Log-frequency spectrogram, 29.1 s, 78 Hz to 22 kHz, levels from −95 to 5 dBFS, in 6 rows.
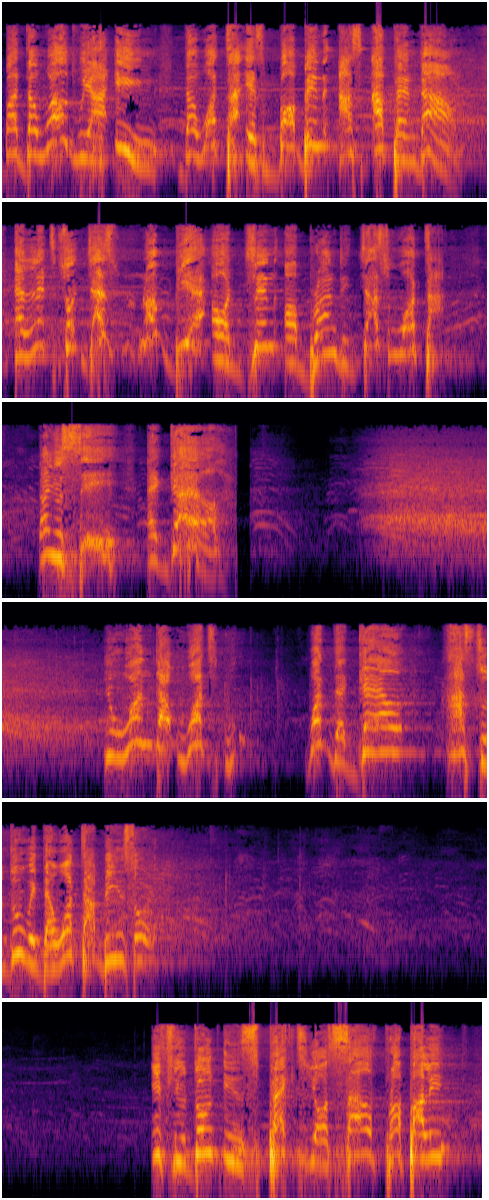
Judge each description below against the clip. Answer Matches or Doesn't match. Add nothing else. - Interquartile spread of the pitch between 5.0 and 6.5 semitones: Matches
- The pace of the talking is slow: Matches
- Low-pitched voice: Doesn't match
